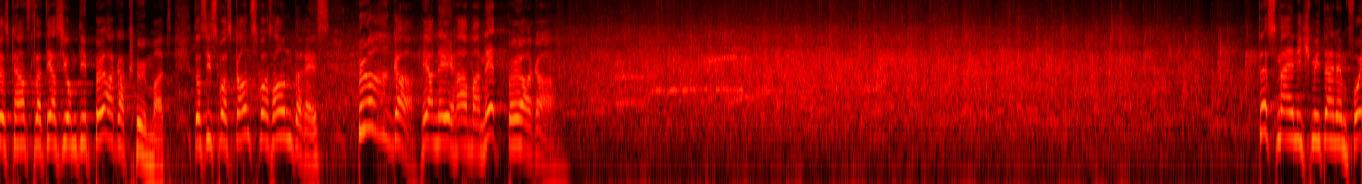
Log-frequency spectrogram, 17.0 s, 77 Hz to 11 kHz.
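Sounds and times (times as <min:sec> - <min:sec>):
audience applauding: 0:02.5 - 0:16.2.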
